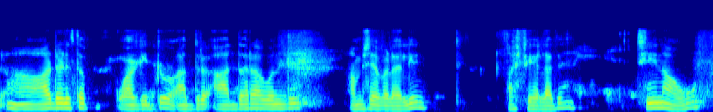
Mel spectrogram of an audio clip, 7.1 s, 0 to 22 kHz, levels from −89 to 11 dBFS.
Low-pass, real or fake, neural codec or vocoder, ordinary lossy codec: 7.2 kHz; fake; codec, 16 kHz, 2 kbps, X-Codec, HuBERT features, trained on LibriSpeech; AAC, 48 kbps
